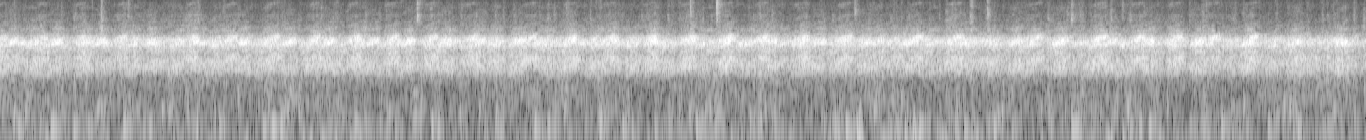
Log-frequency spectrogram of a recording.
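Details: Frog chorus in drizzling countryside darkness, a loud continuous stream of rapid pulsing croaks at a steady pitch, dotted with sharp drips of rain.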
